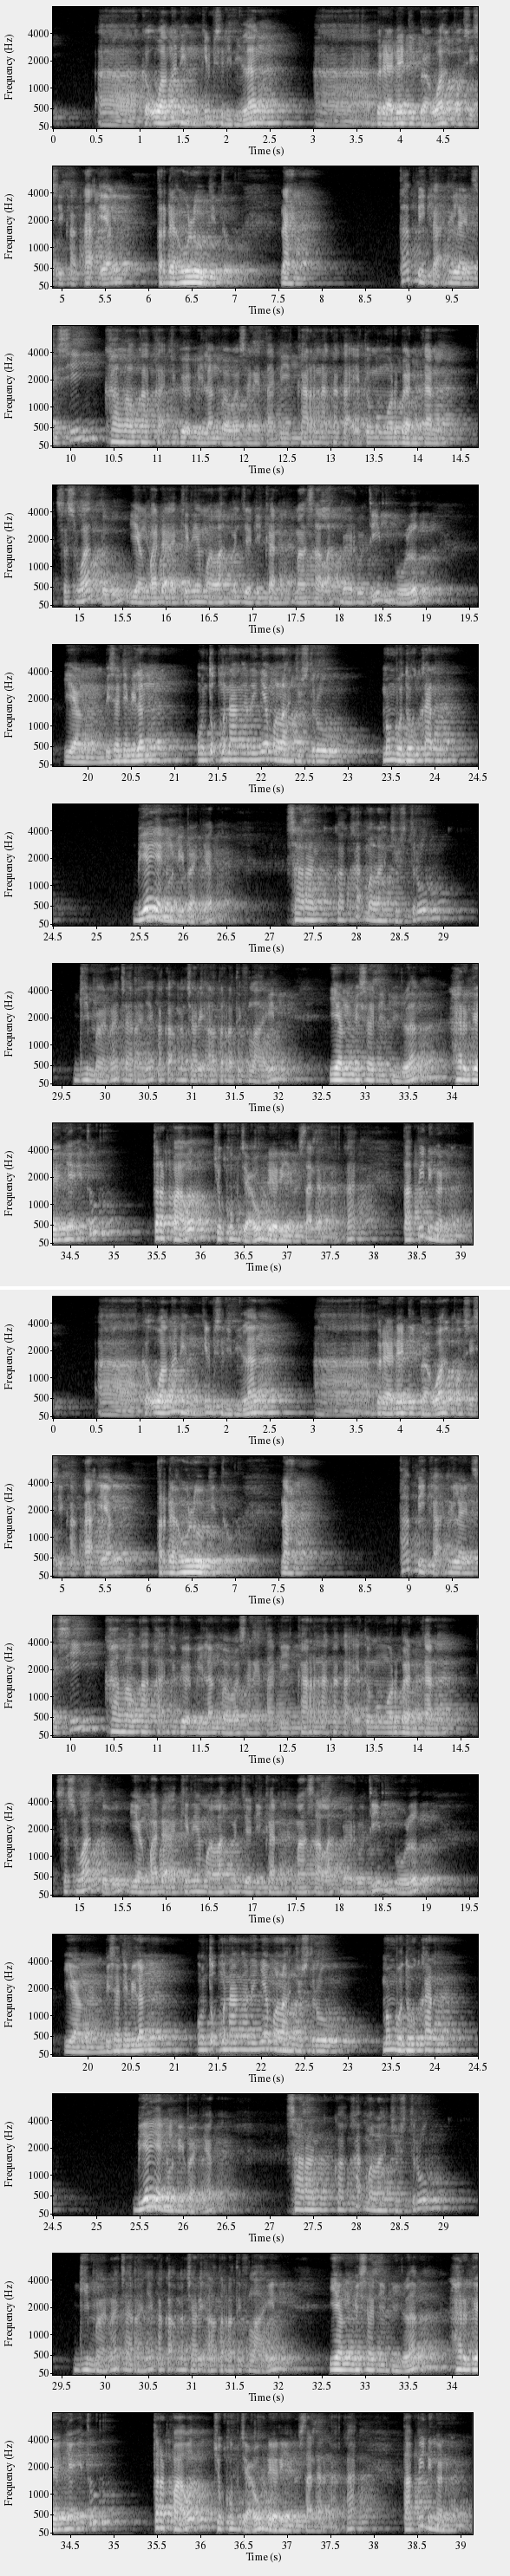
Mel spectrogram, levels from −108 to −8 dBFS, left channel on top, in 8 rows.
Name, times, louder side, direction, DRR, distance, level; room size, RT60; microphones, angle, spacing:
voice 1, 0.5-2.6 3.0-5.7 6.1-7.8 8.9-14.3 14.7-18.9 19.7-20.9 21.3-22.9 23.4-24.2 25.4-26.3 27.2-28.9 29.6-32.1 32.6-34.8 35.5-39.0, left 1 dB, 5° right, -4 dB, 4.6 m, -30 dB
27.5 x 23.0 x 8.0 m, 0.77 s
head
